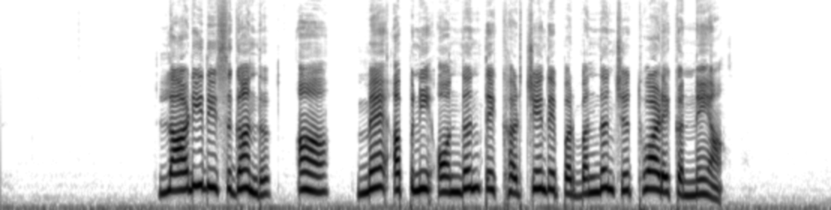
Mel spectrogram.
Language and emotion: Dogri, neutral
